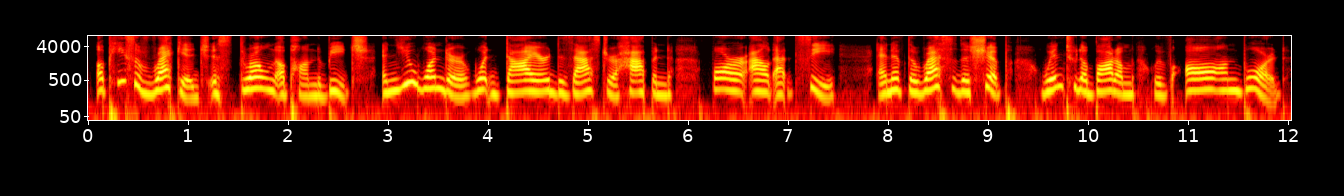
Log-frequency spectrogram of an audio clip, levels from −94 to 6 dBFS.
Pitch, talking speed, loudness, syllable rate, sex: 245 Hz, 175 wpm, -19 LUFS, 4.4 syllables/s, female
